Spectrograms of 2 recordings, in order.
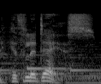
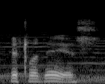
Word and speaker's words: Hythlodaeus: I am Hythlodaeus, Chief of the Bureau of the Architect.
